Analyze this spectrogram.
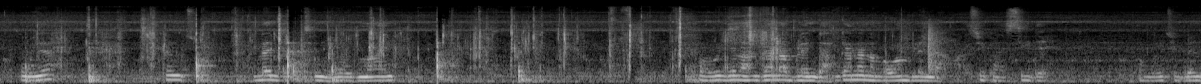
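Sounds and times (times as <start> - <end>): wooden pestle grinding in bowl: 0.0 - 9.4
pestle knocking on bowl: 0.2 - 8.0.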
